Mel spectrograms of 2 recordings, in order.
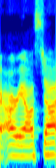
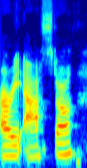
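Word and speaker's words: Ari Aster: you know this is directed by ariasta and he or arie astor if you're american if you say it correctly um and um so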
